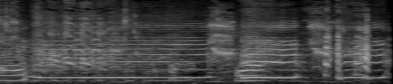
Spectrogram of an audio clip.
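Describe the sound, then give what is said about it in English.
A flock of geese reared on a farm in County Limerick for Christmas honks loudly, with overlapping harsh, nasal calls that come in repeated bursts, some drawn out and others short and clipped. “She not only cooks a goose for Christmas, but she rears a flock of them in preparation for the celebrations.”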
